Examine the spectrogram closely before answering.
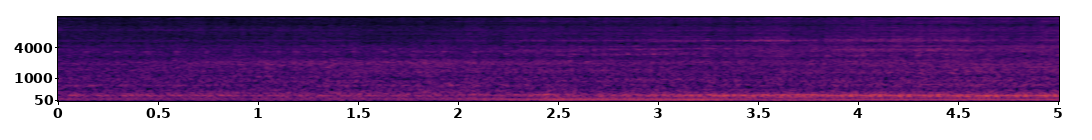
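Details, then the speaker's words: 1940 Plymouth woodie wagon coming to life after the wiring was connected: the engine catches and settles into a smooth, steady low idle with an even beat and no knocks or misses. Idle is normal. "Oh, baby, she's a runner. The fuse is lit. Them wires connected means something."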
